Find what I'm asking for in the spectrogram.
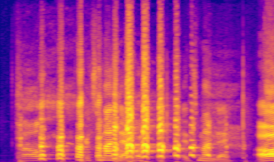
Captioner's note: laughs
